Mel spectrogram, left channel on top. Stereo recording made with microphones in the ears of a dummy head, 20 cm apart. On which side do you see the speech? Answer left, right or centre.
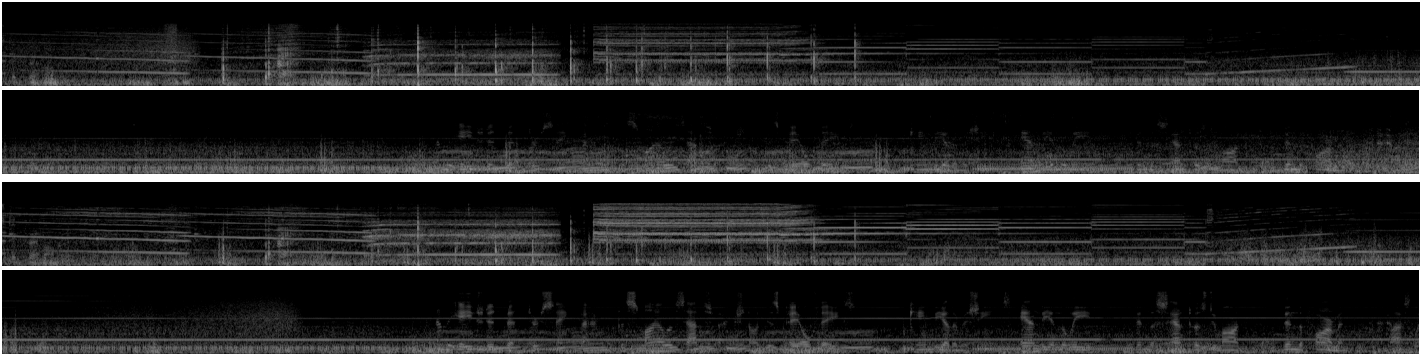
right.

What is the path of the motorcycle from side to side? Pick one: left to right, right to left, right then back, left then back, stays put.
right to left.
